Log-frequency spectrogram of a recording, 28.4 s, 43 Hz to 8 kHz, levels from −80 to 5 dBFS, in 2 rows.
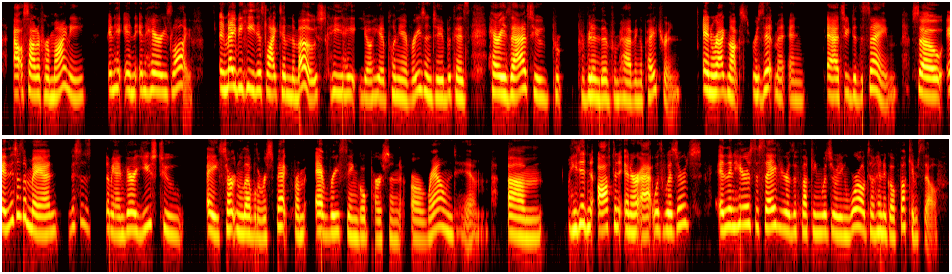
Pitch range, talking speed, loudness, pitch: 195-235 Hz, 190 wpm, -18 LUFS, 210 Hz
